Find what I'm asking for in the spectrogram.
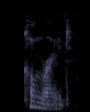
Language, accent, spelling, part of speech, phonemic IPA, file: English, Southern England, comrade, noun / verb, /ˈkɒmɹeɪd/, LL-Q1860 (eng)-comrade.wav
- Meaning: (noun) 1. A mate, companion, or associate 2. A mate, companion, or associate.: A companion in battle; fellow soldier 3. A fellow socialist, communist or other similarly politically aligned person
